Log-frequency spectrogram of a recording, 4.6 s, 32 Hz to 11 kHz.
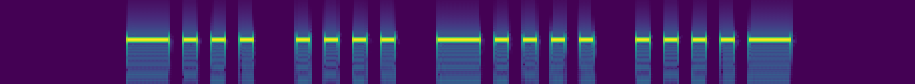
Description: Morse code, heard as a keyed tone, about 17 wpm, 700 Hz. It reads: BH64
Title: Four Challenging Letter-Number Combinations 17wpm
